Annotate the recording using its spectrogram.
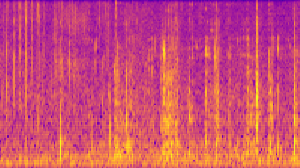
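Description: Biting into and chewing a Popeyes fried chicken sandwich close to the microphone: quiet, scattered crunches and crackles from the crisp breading.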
